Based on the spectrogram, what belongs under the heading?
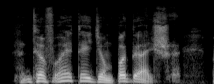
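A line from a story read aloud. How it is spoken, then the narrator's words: Whisper. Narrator (Russian): прошептал Кар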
